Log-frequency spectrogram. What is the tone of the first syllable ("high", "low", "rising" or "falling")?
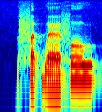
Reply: rising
